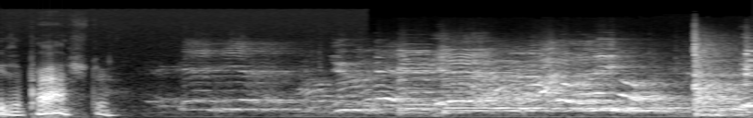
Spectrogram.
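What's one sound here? A man preaches loudly through a microphone in an echoing hall.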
